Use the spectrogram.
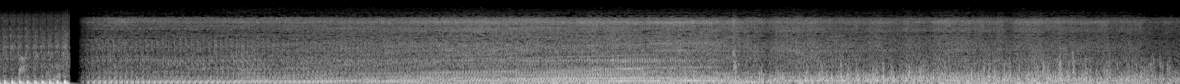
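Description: A KTM Duke 250 BS6 motorcycle moves off and rides steadily, its engine drone climbing through the gears under heavy wind rush against the microphone.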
